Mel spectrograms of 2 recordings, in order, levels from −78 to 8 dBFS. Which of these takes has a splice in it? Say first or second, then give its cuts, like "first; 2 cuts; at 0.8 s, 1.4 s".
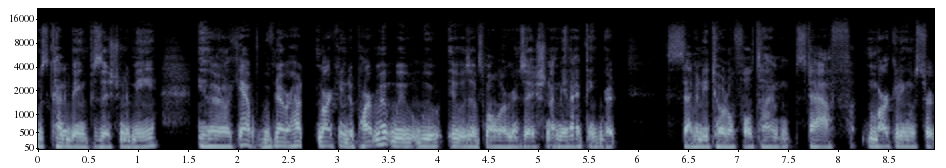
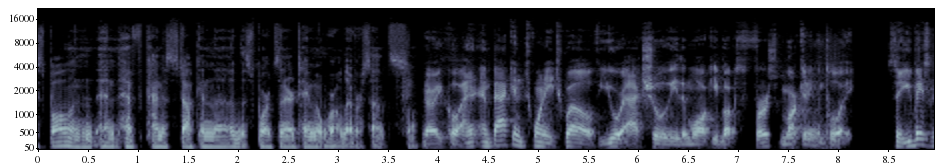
first; 5 cuts; at 1.5 s, 2.2 s, 2.6 s, 4.4 s, 5.7 s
